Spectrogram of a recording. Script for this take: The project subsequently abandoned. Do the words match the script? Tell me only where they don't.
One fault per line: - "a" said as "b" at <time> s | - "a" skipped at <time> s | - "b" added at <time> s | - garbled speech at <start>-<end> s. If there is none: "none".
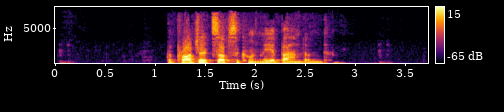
none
